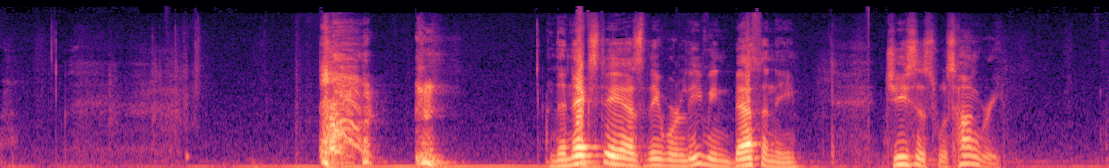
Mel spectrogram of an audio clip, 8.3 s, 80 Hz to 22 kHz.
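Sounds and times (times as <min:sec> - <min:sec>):
steady low electrical hum: 0:00.0 - 0:08.3
person coughing harshly while reading a Bible passage aloud: 0:02.4 - 0:03.4
speech: 0:04.2 - 0:07.6.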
